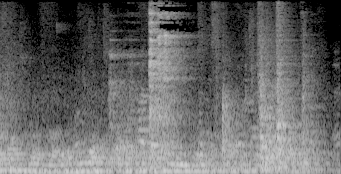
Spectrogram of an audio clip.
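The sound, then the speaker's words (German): Cutlery and dishes clink repeatedly during a meal of goose leg with red cabbage, with bright, irregular metallic and ceramic taps over a steady murmur of background conversation. “Wir essen Gänsekeule mit Rotkohl und sprechen über die Forderungen nach Reparationen und einer offiziellen deutschen Entschuldigung für die begangenen Gräueltaten.”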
